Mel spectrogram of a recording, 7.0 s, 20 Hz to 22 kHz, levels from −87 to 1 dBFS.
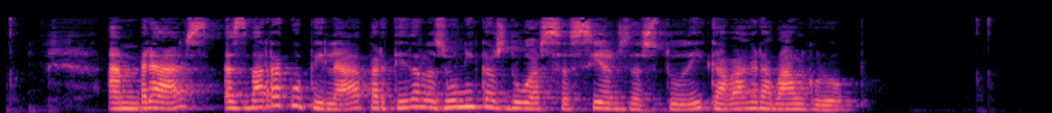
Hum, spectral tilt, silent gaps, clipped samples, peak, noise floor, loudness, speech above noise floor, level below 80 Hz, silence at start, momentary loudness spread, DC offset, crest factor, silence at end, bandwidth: none; -3.5 dB/octave; none; under 0.1%; -6 dBFS; -78 dBFS; -23 LUFS; 54 dB; -70 dBFS; 0.3 s; 7 LU; under 0.1%; 18 dB; 1.3 s; 11.5 kHz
